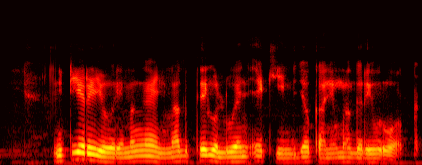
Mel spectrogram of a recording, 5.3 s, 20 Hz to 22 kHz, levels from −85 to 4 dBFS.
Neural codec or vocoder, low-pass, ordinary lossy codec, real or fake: codec, 44.1 kHz, 7.8 kbps, DAC; 19.8 kHz; none; fake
